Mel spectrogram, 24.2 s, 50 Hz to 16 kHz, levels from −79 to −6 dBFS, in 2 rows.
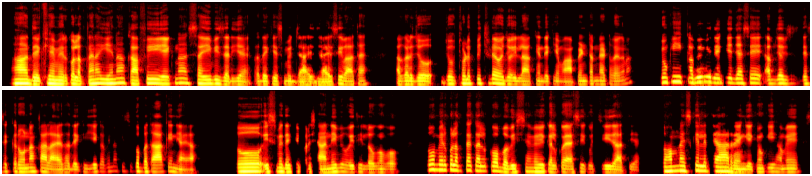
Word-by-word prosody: हाँ 135 0 +8
देखिए, 120 +3 +4
मेरे 120 -2 +4
को 120 - +3
लगता 115 +1 +2
है 130 - +5
ना 140 - +5
ये 135 -1 +5
ना 150 +3 +2
काफ़ी 115 +3 +3 0.2
एक 120 +1 -2
ना 155 0 -1
सही 130 -2 +2
भी 130 0 +2
ज़रिया 100 -2 -1
है। - - -12
अ, - - -8
देखिए 100 +2 -2
इसमें 100 0 -6
ज़ाहि 95 -1 -2
ज़ाहिर-सी 95 +5 -2
बात 100 -2 -1
है 105 +1 -5 0.4
अगर 105 +1 0
जो 100 -1 0
जो 120 -1 0
थोड़े 130 -1 +3
पिछड़े 135 +2 -2
हुए 125 -2 +3
जो 115 0 -2
इलाके 100 -1 -2
हैं 100 - -4
देखिए 100 +1 -5
वहाँ 95 -1 -3
पे 110 - -2
इंटरनेट 110 +1 -4
होएगा 105 +2 -6
ना 150 - -16 0.4
क्योंकि 185 +3 +1
कभी 165 +3 +2
भी 185 - +2
देखिए 155 0 -2
जैसे 145 0 0
अब 125 +1 -1
जैस 130 -1 -3
जैसे 125 +1 -5
कोरोना 125 0 -2
काल 120 -3 +1
आया 95 -1 +1
था 105 - -6
देखिए 100 +2 -7
ये 120 - -2
कभी 125 +2 -17
ना 150 +2 -21
किसी 140 0 -28
को 140 - -3
बता 125 -2 +2
के 135 - -6
नहीं 115 -5 -4
आया। 95 -1 -5 0.7
तो 135 +1 +6
इसमें 125 +2 0
देखिए 120 -1 -2
परेशानी 110 +1 -1
भी 125 - -6
हुई 115 -3 -3
थी 120 +2 -9
लोगों 105 0 -4
को। 105 0 -6 0.5
तो 190 +1 +2
मेरे 185 -1 +1
को 190 - +1
लगता 175 -1 0
है 170 - 0
कल 155 -1 +1
को 155 -1 +2
भविष्य 115 0 -1
में 125 -1 0
भी 120 - +2
कल 115 -2 -1
को 115 - -4
ऐसी 105 +2 +1
कुछ 110 -1 -15
चीज़ 110 -1 -1
आती 95 0 -3
है। 95 - -13 0.4
तो 145 - +2
हम 150 +1 +4
ना 160 - +3
इसके 155 +3 0
लिए 155 -1 +3
तैयार 140 -2 +3
रहेंगे 105 -2 0
क्योंकि 115 +3 -6
हमें 115 0 -4
120 Hz, 235 wpm, -22 LUFS, 105-135 Hz, 0.7 s, हाँ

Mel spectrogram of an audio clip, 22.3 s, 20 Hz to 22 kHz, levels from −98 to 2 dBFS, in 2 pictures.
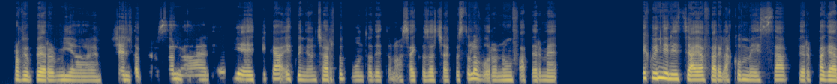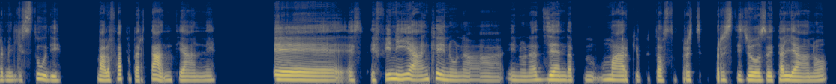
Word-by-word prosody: proprio 175 -3 +1
per 155 -1 +4
mia 150 -2 -2 0.2
scelta 165 -3 -2
personale, 175 -2 -4 0.3
di 205 -2 +4
etica, 190 +3 0
e 195 - -2
quindi 170 -3 -3
a - - -6
un 165 - -7
certo 175 +3 -1
punto 160 -3 -11
ho - - -2
detto: 155 -1 -7
"No, - - -11
sai 160 +1 -3
cosa 160 0 -2
c'è? 155 0 -5
Questo 170 +3 -4
lavoro 185 -6 +1
non 160 +1 -1
fa 155 -1 -7
per 155 +1 -4
me". 150 -1 -2 1.2
E 230 - +4
quindi 230 +1 +9
iniziai 195 -4 +6
a - - +6
fare 165 -2 +1
la - - -4
commessa 175 -1 -1
per 160 0 -2
pagarmi 160 -3 +2
gli 155 0 -12
studi, 160 -3 -1 0.5
ma 165 -2 +2
l'ho 155 - +2
fatto 190 +4 -2
per 155 -3 -7
tanti 160 -4 0
anni. 155 +1 -5 0.7
Ehm, 165 -4 +4
e 165 - -5
s 155 - -19
e 160 - -6
finii 195 +3 +4
anche 185 +5 -1
in 185 -5 +4
una 150 -2 -9
in 160 -1 -7
un'azienda, 165 +1 0 0.2
m 165 - -6 0.2
marchio 165 -2 -1
piuttosto 160 -1 -8
prest 165 -1 -7 0.2
prestigioso 165 -1 0
italiano, 155 -1 +1
165 Hz, 155 wpm, -24 LUFS, 155-175 Hz, 1.2 s, quindi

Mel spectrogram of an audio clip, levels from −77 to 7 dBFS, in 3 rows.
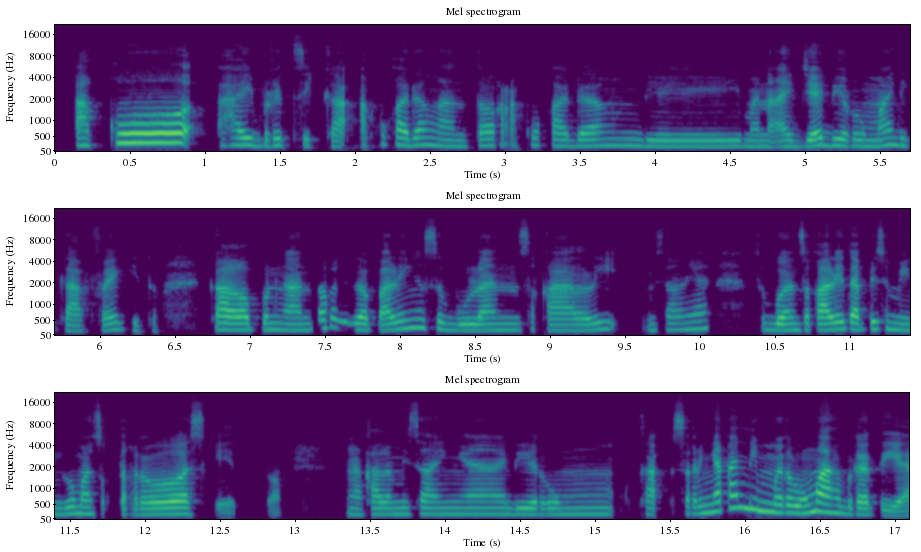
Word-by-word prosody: Aku 220 +6 0 0.7
hybrid 220 -2 -3
sih, 195 - -12
Kak, - - -4
aku 260 - -13
kadang 230 -1 -1
ngantor, 195 +2 -5
aku 220 - -12
kadang 200 +1 -5
di 190 - -5 0.6
mana 180 -1 -4
aja, 190 +3 +1
di 215 -1 -4
rumah, 195 +3 -4
di 220 - -6
kafe 185 +1 -4
gitu. 180 -6 -18 0.3
Kalaupun 205 0 +2
ngantor 195 +5 -2 0.2
juga 200 -1 +1
paling 230 +8 0
sebulan 195 -4 -3
sekali, 185 +3 -4 0.2
misalnya 205 +4 -8 0.3
sebulan 200 -1 0
sekali 205 +2 +5
tapi 215 0 +2
seminggu 205 -3 -5
masuk 210 -1 -3
terus 190 +2 +3
gitu. - - -14 0.5
Nah 185 - -5
kalau 190 +1 -3
misalnya 195 0 -4
di 190 - -1
rum 190 +1 -7 0.2
ka 190 -1 -3
seringnya 225 +7 0
kan 390 +4 +3
di 365 - +3
m 275 -5 +3
rumah 235 +2 +6
berarti 190 -6 0
200 Hz, 150 wpm, -23 LUFS, 190-220 Hz, 0.7 s, rumah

